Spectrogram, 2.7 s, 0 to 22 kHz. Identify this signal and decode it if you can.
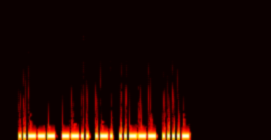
Morse code, heard as a keyed tone, about 52 wpm, 700 Hz. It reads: 2ZR24
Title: Code Groups - 5 Letter:Numbers - 50wpm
